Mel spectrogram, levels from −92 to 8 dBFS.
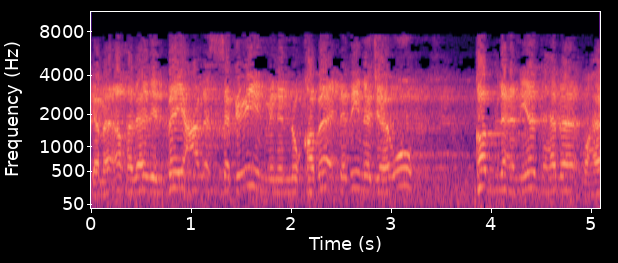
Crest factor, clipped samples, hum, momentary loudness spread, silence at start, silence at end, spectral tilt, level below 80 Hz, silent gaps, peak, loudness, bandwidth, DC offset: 14 dB; under 0.1%; none; 7 LU; 0 s; 0 s; -1.5 dB/octave; -48 dBFS; none; -2 dBFS; -13 LUFS; 8 kHz; under 0.1%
